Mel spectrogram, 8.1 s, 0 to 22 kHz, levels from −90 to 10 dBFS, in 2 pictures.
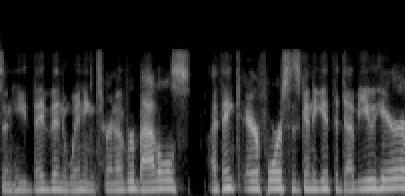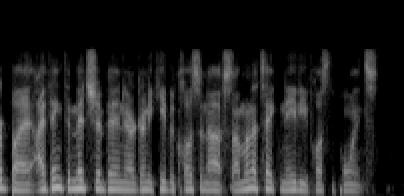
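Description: No technical faults can be heard anywhere in this speech.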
